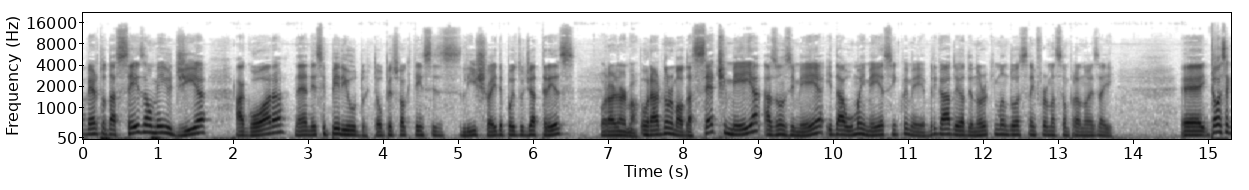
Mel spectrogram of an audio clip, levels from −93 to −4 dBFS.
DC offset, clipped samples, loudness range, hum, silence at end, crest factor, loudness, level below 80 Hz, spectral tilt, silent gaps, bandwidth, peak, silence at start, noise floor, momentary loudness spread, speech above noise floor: under 0.1%; under 0.1%; 4 LU; none; 0 s; 12 dB; -13 LUFS; -32 dBFS; -6.5 dB/octave; none; 13 kHz; 0 dBFS; 0 s; -38 dBFS; 7 LU; 26 dB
